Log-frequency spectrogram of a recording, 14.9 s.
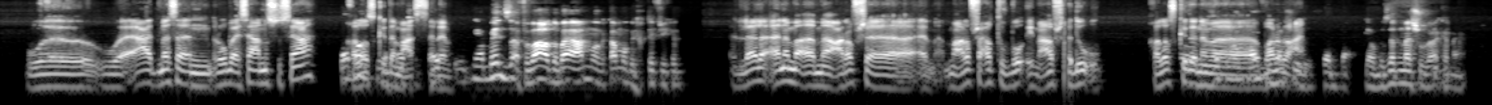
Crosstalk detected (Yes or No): Yes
